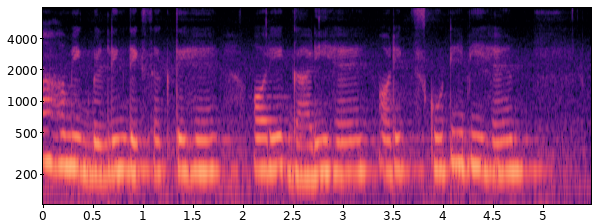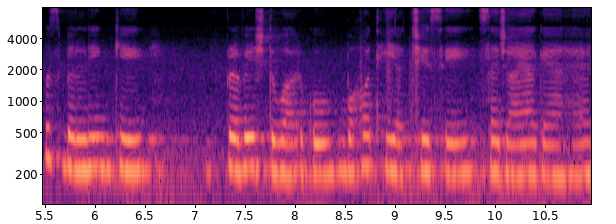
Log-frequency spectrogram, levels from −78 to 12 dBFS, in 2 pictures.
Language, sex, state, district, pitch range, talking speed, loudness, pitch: Hindi, female, Uttar Pradesh, Jalaun, 210-220 Hz, 155 wpm, -15 LUFS, 215 Hz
